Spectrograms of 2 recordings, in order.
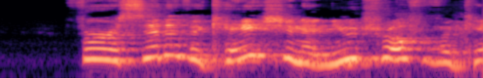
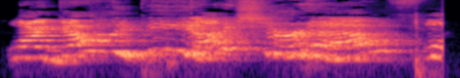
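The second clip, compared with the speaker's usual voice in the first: put-on wholesome 1950s kid; 9 semitones higher, 4 dB louder than usual. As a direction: play an eager, squeaky-clean kid. Hammy gee-whiz answer in skit.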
